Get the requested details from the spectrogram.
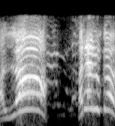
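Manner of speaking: high-pitched, loud, exasperated shouted outcry.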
